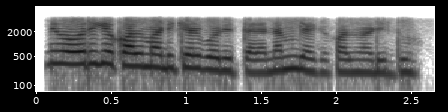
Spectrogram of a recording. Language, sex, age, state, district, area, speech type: Kannada, female, 18-30, Karnataka, Dakshina Kannada, rural, conversation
